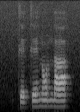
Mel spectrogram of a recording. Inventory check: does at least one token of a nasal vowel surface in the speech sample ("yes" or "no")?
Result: yes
